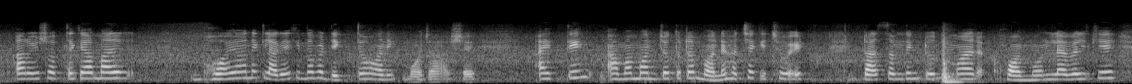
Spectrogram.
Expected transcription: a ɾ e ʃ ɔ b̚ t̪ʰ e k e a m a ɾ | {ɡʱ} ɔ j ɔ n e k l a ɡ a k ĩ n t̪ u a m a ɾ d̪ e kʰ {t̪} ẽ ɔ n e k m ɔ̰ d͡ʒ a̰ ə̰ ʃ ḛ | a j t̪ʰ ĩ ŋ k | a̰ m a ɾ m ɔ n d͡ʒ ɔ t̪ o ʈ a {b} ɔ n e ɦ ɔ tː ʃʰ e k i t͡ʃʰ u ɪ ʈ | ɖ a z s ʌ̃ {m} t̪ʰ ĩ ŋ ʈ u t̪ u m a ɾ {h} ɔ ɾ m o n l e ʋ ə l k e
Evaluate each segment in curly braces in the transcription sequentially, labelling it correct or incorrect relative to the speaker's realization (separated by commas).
incorrect, correct, incorrect, correct, correct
